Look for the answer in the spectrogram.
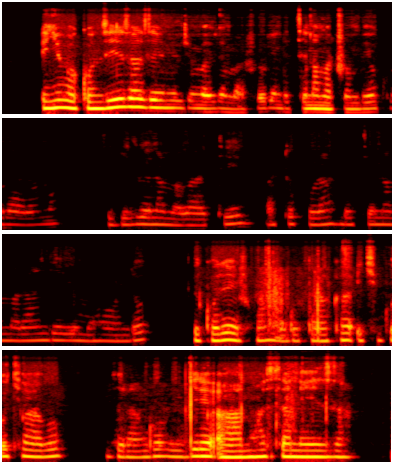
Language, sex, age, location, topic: Kinyarwanda, female, 18-24, Huye, education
